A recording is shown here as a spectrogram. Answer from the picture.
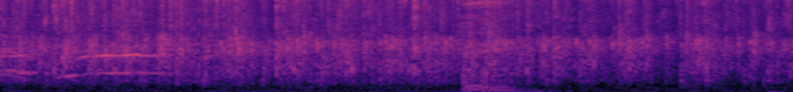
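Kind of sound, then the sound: crowd, audience applauding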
